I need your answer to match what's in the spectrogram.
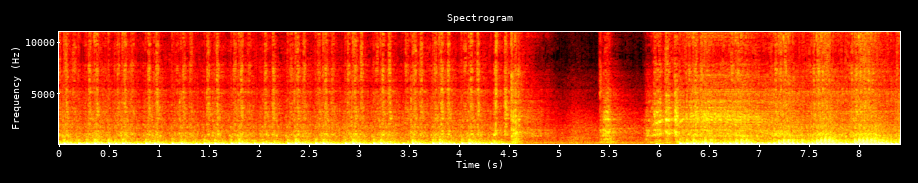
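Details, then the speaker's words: Small motorcycle (250 or 125, the X2) that idles and then shuts off: a cold engine gives a lumpy, uneven idle that sags almost to stalling, then picks back up. Suspected low idle speed, vacuum leak or dirty jet. "okay so now See's about to die again and this right now is just because it's cold a little bit so let's that to warm up first"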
